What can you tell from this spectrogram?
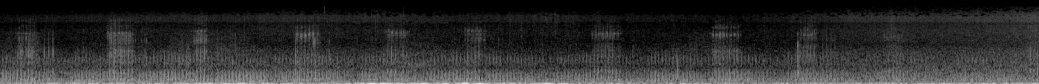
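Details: Cat purring in a windy cabin: a steady low rumbling purr beneath a broad hiss of wind, with brief clicking or creaking bursts scattered through and the loudness swelling slightly near the middle.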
